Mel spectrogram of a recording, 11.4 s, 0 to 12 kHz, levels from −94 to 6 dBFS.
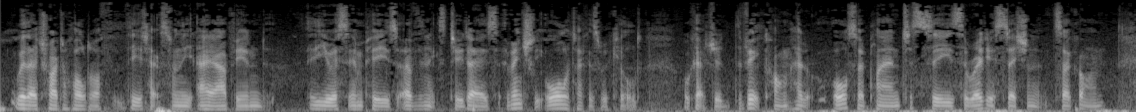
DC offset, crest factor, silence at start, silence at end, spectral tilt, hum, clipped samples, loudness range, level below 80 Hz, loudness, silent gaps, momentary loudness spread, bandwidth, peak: under 0.1%; 22 dB; 0 s; 0 s; -5 dB/octave; none; under 0.1%; 2 LU; -40 dBFS; -29 LUFS; none; 10 LU; 11.5 kHz; -6 dBFS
